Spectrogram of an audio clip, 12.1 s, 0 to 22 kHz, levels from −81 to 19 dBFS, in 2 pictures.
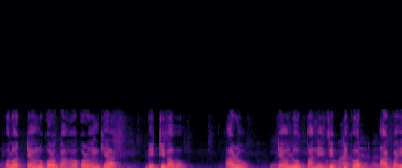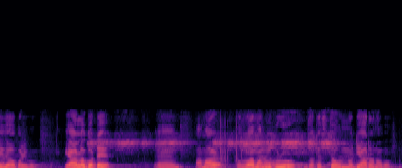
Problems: none marked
